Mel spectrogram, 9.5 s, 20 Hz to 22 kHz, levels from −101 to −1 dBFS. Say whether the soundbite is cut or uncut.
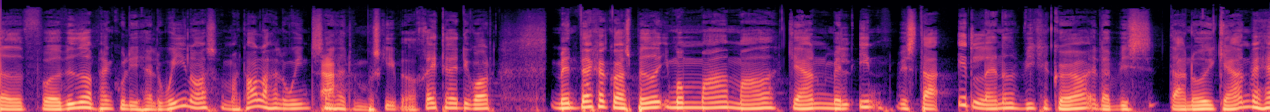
cut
